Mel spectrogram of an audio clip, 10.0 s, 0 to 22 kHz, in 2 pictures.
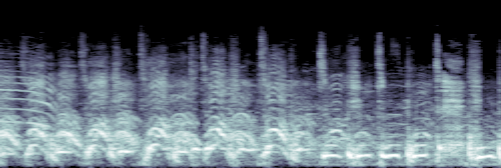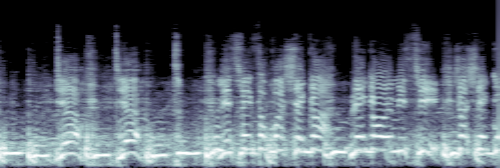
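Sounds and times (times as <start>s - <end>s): crowd chanting: 0.0s - 8.7s
voices chanting through microphone: 0.0s - 10.0s.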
